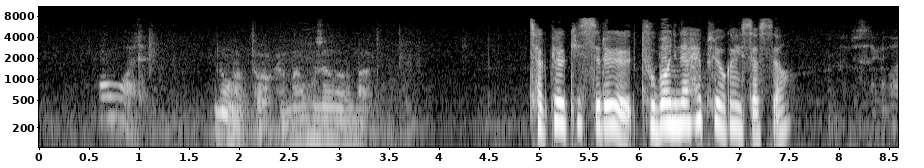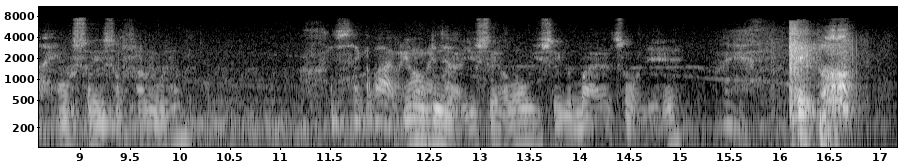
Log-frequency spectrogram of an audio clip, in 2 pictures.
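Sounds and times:
speech: 0.6 - 3.5, 5.0 - 7.6, 8.8 - 10.2, 11.5 - 16.9
slap across the face: 16.1 - 16.9.

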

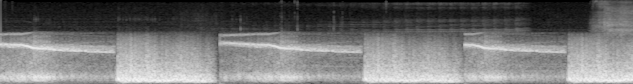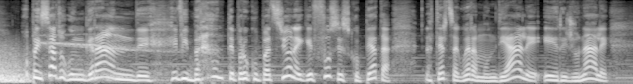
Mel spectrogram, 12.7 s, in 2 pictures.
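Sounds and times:
series of explosions: 1.2 - 6.6
speech: 6.7 - 12.6.

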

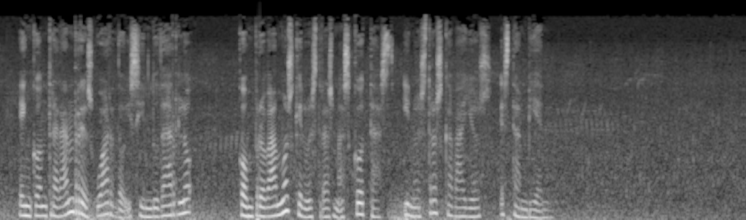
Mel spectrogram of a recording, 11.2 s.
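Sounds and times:
floodwater flowing into the entrance: 0.0 - 11.1
torrential rain: 0.0 - 11.1
speech: 0.3 - 8.4.

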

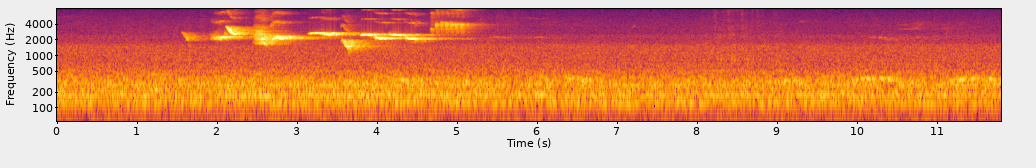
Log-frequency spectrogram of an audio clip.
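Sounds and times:
common blackbird singing: 1.6 - 5.1.

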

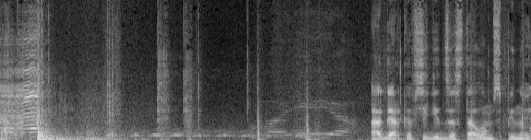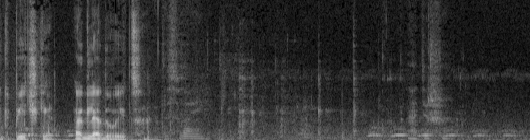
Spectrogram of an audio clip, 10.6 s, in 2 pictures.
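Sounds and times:
door being pulled shut, creaking: 0.0 - 2.1
speech: 3.7 - 7.1.

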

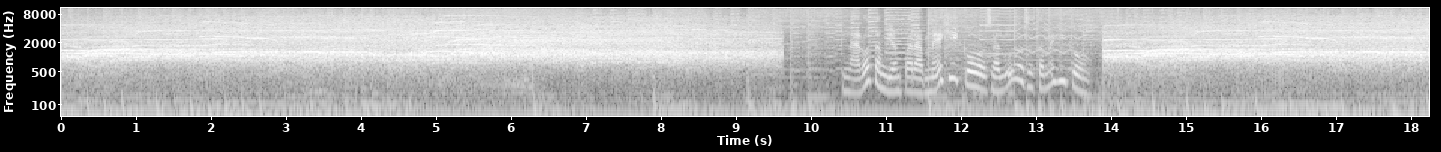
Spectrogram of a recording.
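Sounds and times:
crowd cheering and applauding: 0.0 - 9.6, 13.9 - 18.2
speech: 10.8 - 13.9.

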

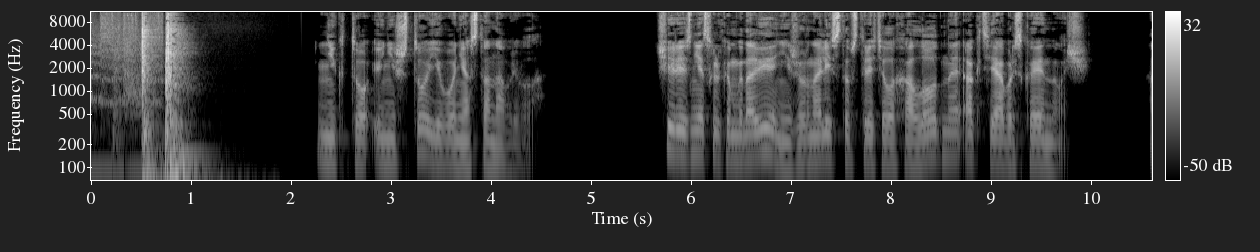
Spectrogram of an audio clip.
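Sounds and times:
studio inner door being shut firmly: 0.5 - 1.5
speech: 2.3 - 4.6, 5.7 - 10.0.

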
